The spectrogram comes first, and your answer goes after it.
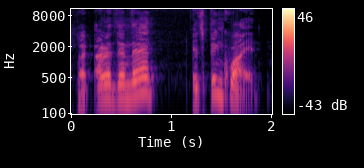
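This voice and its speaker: A man's voice: high-pitched, very animated, normal speed, darkish tone, pitched above the performer's own voice. A male pony guard as a man reads him gives reports plainly. He is businesslike and matter-of-fact, a minor storybook soldier.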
